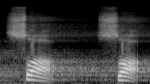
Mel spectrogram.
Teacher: ini SH ya dibaca tebal ya dia sifatnya adalah saofir maka saofir itu ada bunyi suara siul ya SH SH jadi desis anginnya itu lebih jelas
